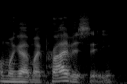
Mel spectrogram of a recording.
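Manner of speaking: ordinary talk, nothing marked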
